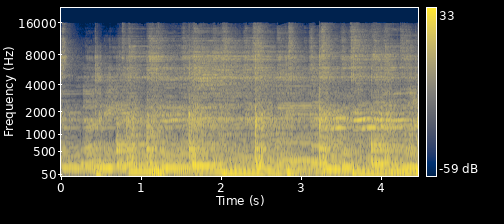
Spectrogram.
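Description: Live country band playing a song: acoustic and electric guitars, bass and drums.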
